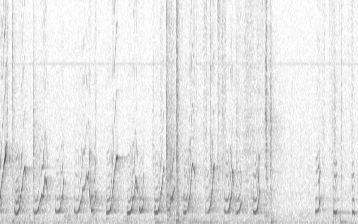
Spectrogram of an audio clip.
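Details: White female guinea pig, kept as a pet, said to be extremely happy at being filmed rather than asking for food. Rapid series of short, rising squeaky chirps, several per second, with brief pauses and a quieter tail.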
